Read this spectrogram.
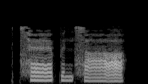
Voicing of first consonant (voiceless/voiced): voiceless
